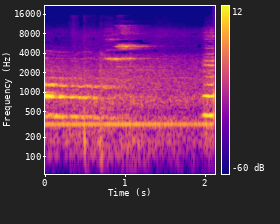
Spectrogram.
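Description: A woman's held sung note fading away in the first half second or so, then a short pause between sung phrases. The pause holds only faint, thin high tones over a steady low hum.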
